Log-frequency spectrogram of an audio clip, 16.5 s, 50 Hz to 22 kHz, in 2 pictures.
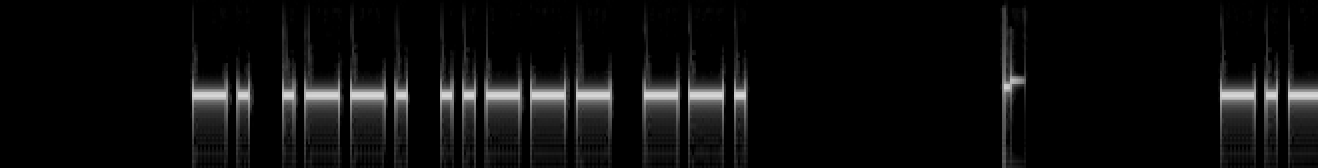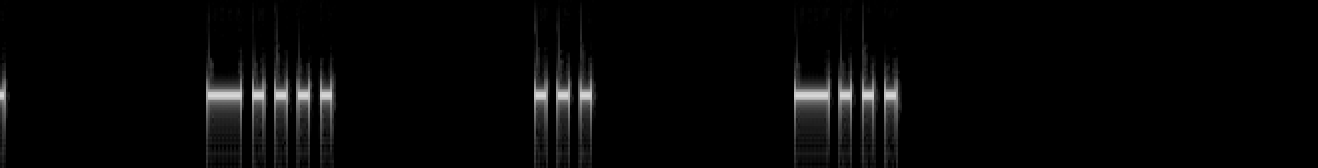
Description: Morse code, heard as a keyed tone, about 17 wpm, spaced as for 9 wpm, 700 Hz. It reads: NP2G K6SB
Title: USA Call Signs - 4 Characters - 6x Character Spacing - 17wpm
